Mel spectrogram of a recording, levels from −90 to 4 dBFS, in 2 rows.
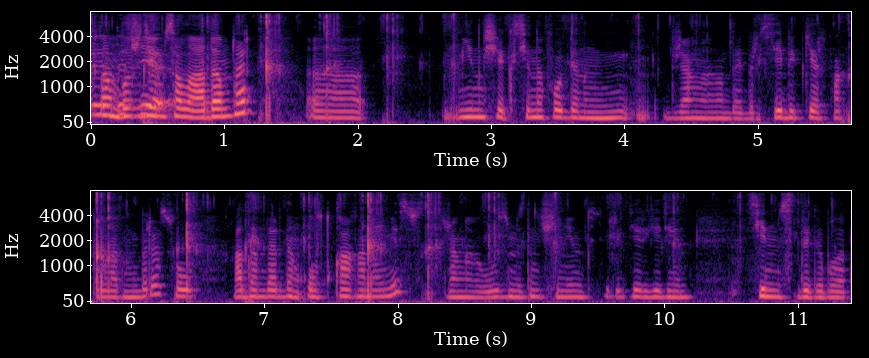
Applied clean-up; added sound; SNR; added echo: none; Chewing, mastication; 15 dB; none.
